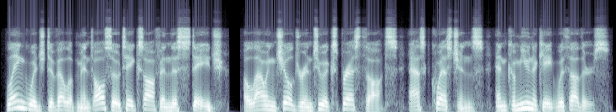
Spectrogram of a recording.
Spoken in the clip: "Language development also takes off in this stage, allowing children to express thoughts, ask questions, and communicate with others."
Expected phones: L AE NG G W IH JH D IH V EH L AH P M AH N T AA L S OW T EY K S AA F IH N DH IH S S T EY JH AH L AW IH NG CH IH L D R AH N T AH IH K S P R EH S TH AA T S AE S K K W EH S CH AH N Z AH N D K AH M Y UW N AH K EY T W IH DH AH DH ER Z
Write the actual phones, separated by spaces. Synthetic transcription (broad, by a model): L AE NG G W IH JH D IH V EH L AH P M AH N T AA L S OW T EY K S AA F IH N DH IH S S T EY JH AH L AW IH NG CH IH L D R AH N T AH IH K S P R EH S TH AA T S AE S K K W EH S CH AH N Z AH N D K AH M Y UW N AH K EY T W IH DH AH DH ER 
